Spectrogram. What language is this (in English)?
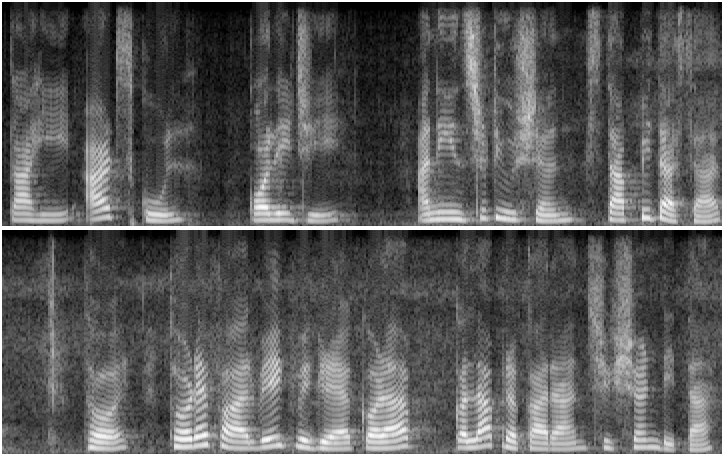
Konkani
